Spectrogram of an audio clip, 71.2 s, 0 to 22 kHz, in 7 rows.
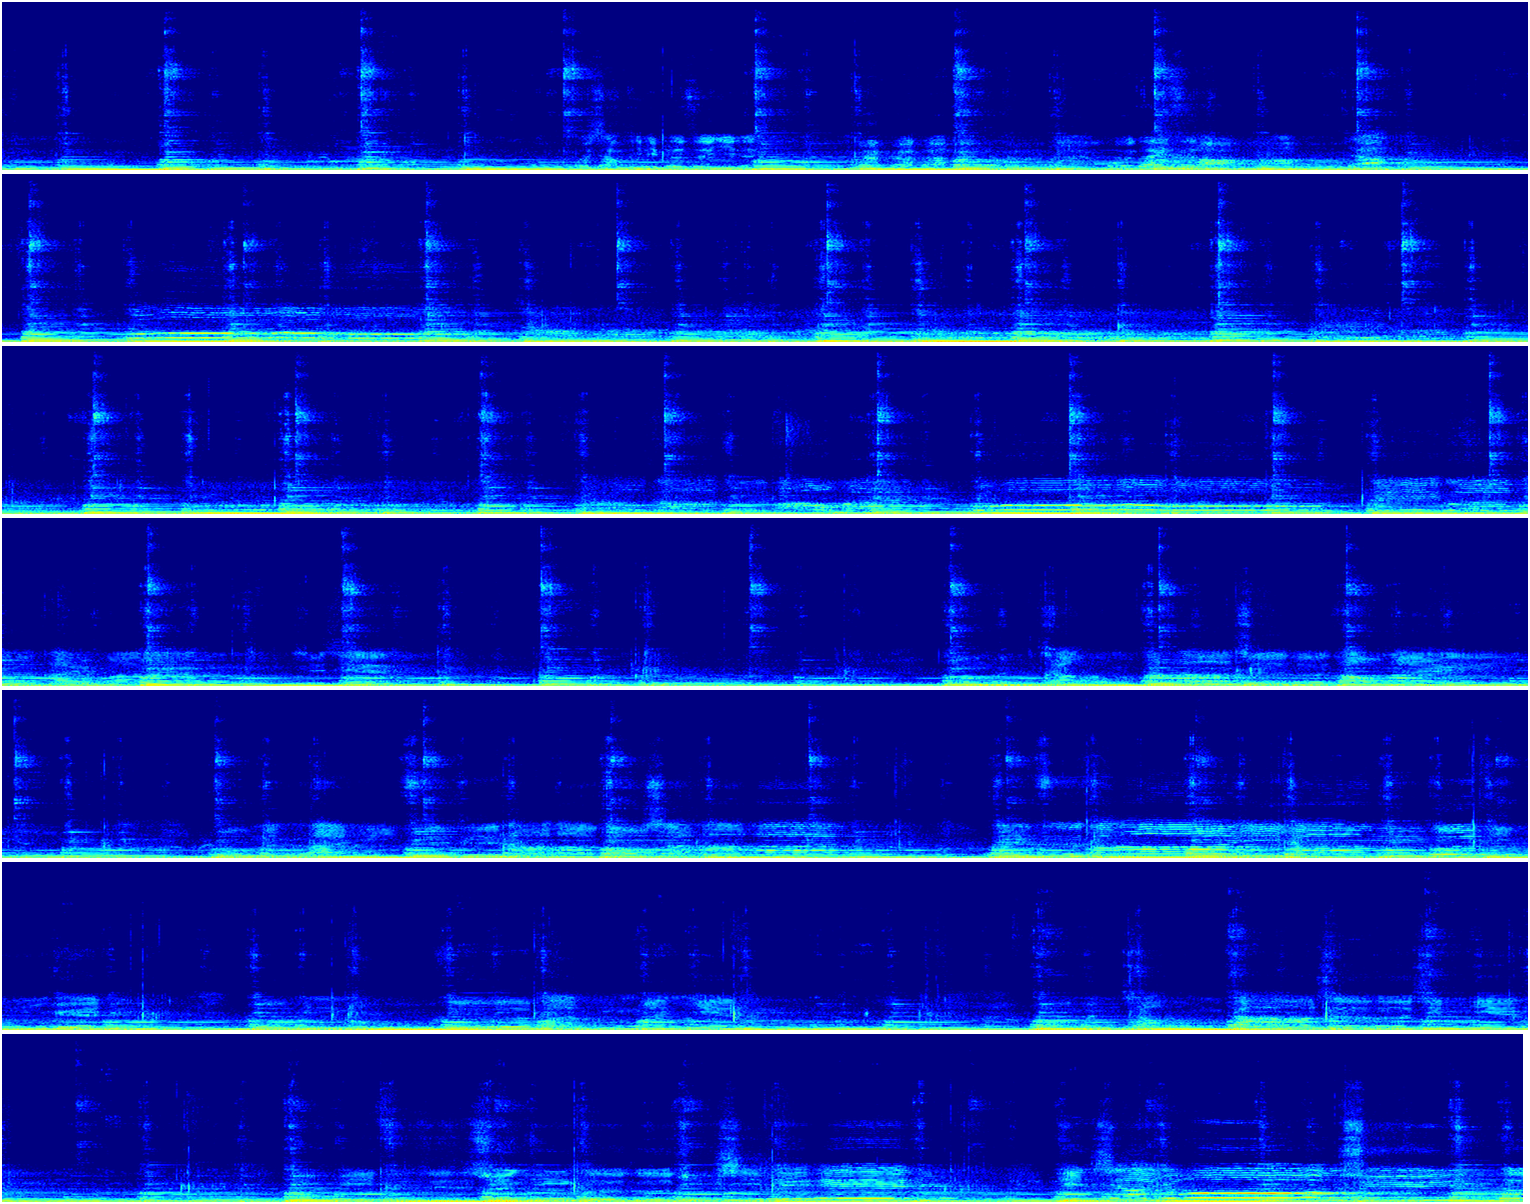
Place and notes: Zhongzheng, Taipei City, Taiwan - Nuclear protest songs
Nuclear protest songs, Protest, Hakka singer, Zoom H4n+ Soundman OKM II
